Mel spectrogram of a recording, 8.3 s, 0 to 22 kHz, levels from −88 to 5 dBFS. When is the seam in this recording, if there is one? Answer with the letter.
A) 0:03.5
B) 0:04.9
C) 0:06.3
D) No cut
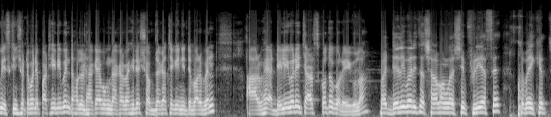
D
